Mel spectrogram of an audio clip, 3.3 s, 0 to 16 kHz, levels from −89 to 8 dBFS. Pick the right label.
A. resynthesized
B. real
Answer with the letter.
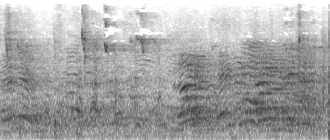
B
